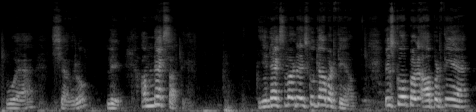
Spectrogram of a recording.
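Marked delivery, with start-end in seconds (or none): 0.8-1.8 शेवरोले drawn out slowly as "shev-ro... lay"; softer, slow model of शेवरोले, ending in "lay"; correct pronunciation. Shown as a demonstration. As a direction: say शेवरोले with no final t. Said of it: "correct pronunciation है".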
